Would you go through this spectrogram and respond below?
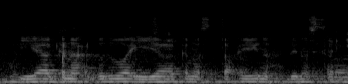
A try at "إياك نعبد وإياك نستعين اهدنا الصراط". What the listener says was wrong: You're not making the dhamma. The lips should come out when you say the dhamma.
